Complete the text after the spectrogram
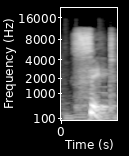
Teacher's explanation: the vowel sound in the word sit is a close front vowel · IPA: /sɪt/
